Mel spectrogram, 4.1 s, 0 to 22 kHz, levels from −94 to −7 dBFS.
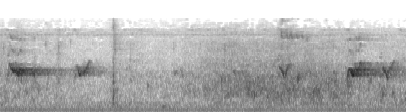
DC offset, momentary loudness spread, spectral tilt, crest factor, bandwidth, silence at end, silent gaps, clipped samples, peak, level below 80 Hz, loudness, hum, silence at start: under 0.1%; 20 LU; -2.5 dB/octave; 22 dB; 11.5 kHz; 0 s; none; under 0.1%; -12 dBFS; -60 dBFS; -31 LUFS; 50 Hz at -65 dBFS; 0 s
